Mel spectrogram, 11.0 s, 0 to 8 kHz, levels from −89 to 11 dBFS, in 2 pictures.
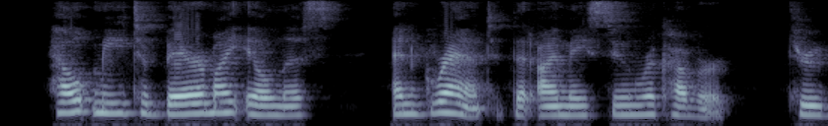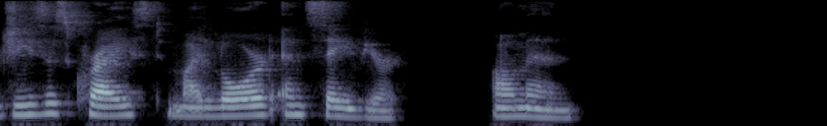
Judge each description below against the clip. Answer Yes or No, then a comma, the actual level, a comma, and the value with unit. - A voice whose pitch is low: No, medium, 180 Hz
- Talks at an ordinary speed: No, slow, 115 wpm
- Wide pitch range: No, average, 3.0 semitones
